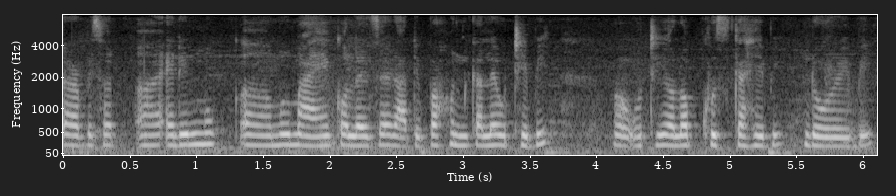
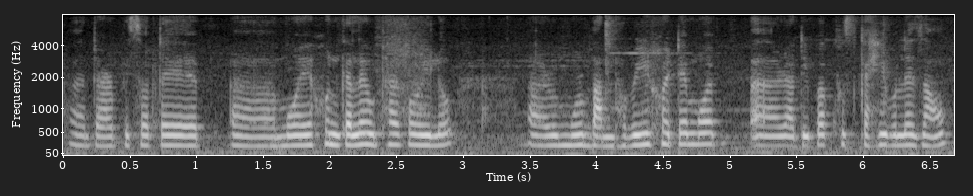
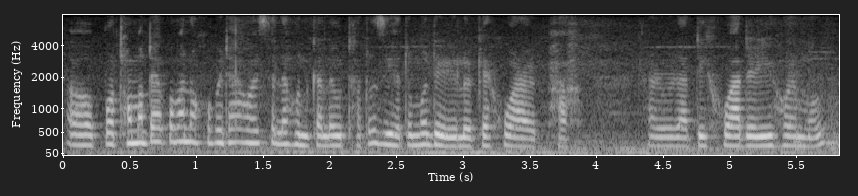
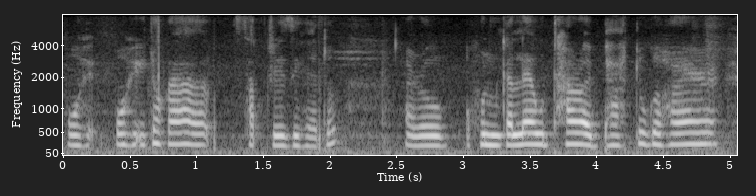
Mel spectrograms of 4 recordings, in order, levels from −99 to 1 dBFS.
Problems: none marked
